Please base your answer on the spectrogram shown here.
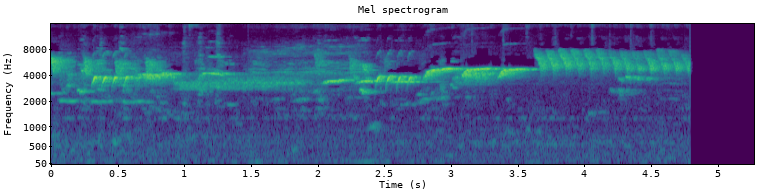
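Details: Canary song used to stimulate females for mating. Bright, high, rapid trills and rolling warbles flow without pause, climbing at the end into a fast, very high rattle before cutting off abruptly.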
